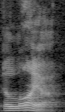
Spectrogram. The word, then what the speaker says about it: Elia: his work the essays of Eliah which is apparently the original pronunciation though now tends to be rhymed with Celia a line from the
